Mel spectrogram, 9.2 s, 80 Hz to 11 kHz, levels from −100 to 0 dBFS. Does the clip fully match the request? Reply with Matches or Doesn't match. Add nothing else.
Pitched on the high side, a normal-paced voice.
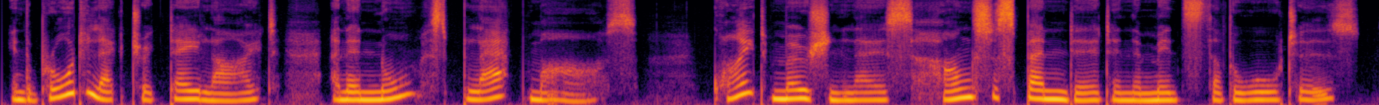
Doesn't match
